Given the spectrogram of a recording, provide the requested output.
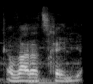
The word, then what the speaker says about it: Kvaratskhelia: Vicia Kvaratskhelia.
